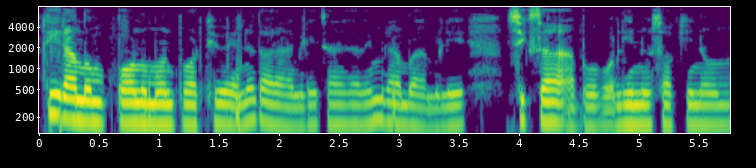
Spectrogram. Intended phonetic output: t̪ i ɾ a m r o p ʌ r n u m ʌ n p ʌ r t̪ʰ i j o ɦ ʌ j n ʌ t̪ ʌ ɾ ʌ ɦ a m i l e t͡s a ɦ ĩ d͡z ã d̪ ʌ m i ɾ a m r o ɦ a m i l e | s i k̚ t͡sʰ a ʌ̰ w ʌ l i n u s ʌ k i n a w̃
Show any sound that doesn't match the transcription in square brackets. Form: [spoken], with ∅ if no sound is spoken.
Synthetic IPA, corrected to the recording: t̪ i ɾ a m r o p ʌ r n u m ʌ n p ʌ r t̪ʰ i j o ɦ ʌ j n ʌ t̪ ʌ ɾ ʌ ɦ a m i l e t͡s a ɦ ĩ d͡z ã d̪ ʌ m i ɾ a m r o ɦ a m i l e | s i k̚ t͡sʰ a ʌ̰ [b] ʌ l i n u s ʌ k i n [ʌ] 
